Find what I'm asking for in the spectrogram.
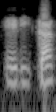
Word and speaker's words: Erika: Erika con K, en sí.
